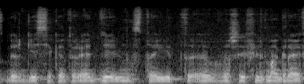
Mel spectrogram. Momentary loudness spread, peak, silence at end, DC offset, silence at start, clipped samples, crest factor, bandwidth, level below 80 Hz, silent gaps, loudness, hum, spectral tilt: 3 LU; -8 dBFS; 0 s; under 0.1%; 0 s; under 0.1%; 12 dB; 16 kHz; -40 dBFS; none; -21 LUFS; none; -5.5 dB/octave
